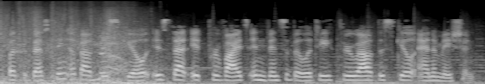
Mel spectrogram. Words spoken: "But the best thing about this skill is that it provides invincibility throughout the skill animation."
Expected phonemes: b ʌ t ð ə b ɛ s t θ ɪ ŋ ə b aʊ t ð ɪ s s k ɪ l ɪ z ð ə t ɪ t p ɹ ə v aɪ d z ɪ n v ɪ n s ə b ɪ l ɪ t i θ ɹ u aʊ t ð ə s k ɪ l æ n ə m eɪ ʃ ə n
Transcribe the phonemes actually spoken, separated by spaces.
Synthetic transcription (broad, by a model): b ʌ t ð ə b ɛ s t θ ɪ ŋ ə b aʊ t ð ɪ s s k ɪ l ɪ z ð ə t ɪ t p ɹ ə v aɪ d z ɪ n v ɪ n s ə b ɪ l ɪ t i θ ɹ u aʊ t ð ə s k ɪ l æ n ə m eɪ ʃ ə n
